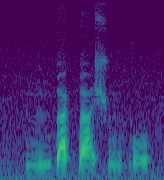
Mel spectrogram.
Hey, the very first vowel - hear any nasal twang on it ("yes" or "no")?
yes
